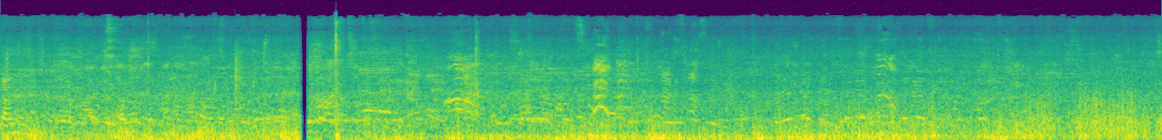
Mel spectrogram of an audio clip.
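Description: Young men shout and call to each other outdoors, some distance away.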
